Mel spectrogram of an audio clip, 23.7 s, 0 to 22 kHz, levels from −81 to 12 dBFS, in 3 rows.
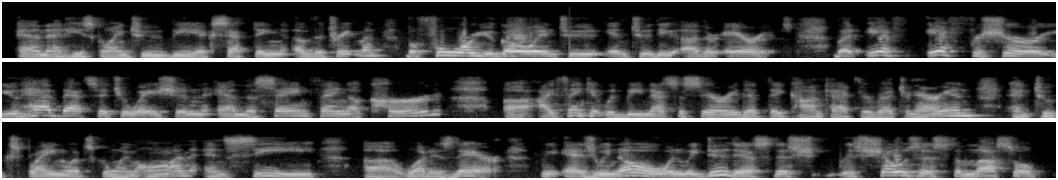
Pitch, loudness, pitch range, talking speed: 155 Hz, -17 LUFS, 140-185 Hz, 175 wpm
